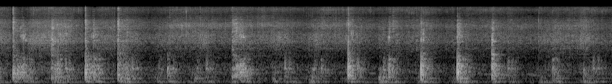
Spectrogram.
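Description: Shallots, tomatoes and curry leaves sautéing in hot oil in a kadai, a steady sizzle, while a ladle stirs and scrapes the pan about twice a second.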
